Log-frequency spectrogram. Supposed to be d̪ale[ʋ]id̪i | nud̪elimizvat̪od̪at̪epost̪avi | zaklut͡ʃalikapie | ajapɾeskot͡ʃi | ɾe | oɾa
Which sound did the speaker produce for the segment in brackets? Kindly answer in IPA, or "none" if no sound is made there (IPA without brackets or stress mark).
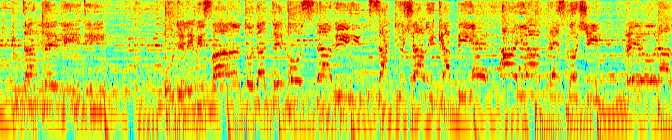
v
